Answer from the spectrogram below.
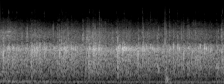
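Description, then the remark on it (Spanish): Steady applause from a church audience applauding God, a dense continuous patter of many hands clapping at an even loudness throughout, with no voices over it. “Dale un aplauso al Señor, hermano, porque lo merece.”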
